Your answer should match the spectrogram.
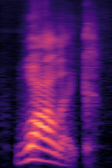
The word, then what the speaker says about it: Wallach: Wallach. L's. The letter is L, not R.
